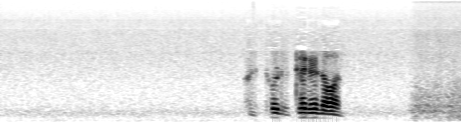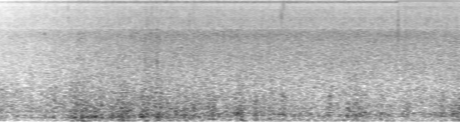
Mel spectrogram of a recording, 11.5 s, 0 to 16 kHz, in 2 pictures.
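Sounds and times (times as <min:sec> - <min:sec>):
steady rain: 0:00.0 - 0:11.5
speech: 0:03.1 - 0:04.4
deep continuous rumble of thunder: 0:05.1 - 0:11.5.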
